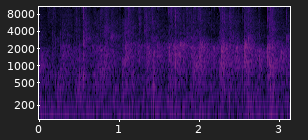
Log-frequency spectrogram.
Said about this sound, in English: she was hoping for more than applause after 52 years.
